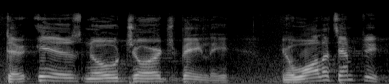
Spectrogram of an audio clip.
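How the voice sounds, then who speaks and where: An actor playing an innocent, quaint, elderly guardian angel with a guileless, whimsical manner in a live radio drama. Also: male voice, medium pitch, big pitch swings, a bit bright. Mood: solemn, gentle. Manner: guileless, whimsical, unhurried explaining. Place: theatre stage. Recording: live stage radio play with music.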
